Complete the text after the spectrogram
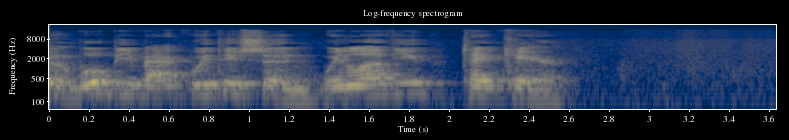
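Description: A middle-aged man speaks close up with animation.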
